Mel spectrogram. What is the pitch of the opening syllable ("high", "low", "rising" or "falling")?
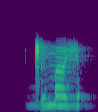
high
